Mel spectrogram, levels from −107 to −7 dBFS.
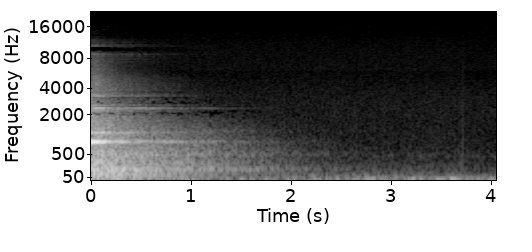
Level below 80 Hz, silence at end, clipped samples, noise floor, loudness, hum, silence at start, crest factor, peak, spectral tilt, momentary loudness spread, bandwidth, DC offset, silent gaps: -48 dBFS; 0.4 s; under 0.1%; -60 dBFS; -30 LUFS; none; 0 s; 24 dB; -8 dBFS; -7.5 dB/octave; 26 LU; 9.2 kHz; under 0.1%; none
